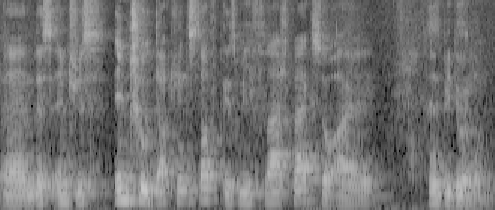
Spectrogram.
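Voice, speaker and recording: Teenage boy with a very dark voice. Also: mid-range voice, normal speed. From Hong Kong. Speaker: podcast co-host. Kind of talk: casual explanation. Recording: echoey room.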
